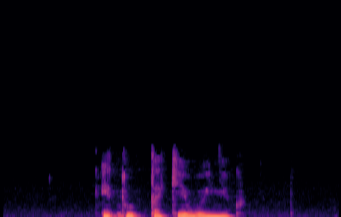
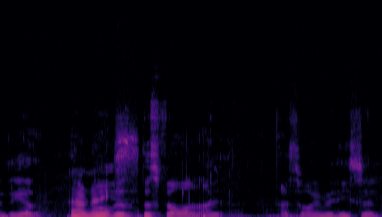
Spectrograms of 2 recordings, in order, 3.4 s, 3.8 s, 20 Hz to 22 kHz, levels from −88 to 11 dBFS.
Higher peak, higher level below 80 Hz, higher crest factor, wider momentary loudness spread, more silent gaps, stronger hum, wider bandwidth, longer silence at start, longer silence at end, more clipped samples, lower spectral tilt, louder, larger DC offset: first, -10 dBFS vs -32 dBFS; first, -58 dBFS vs -74 dBFS; about the same, 16 dB vs 18 dB; second, 7 LU vs 17 LU; neither; neither; second, 6.6 kHz vs over 20 kHz; first, 1.05 s vs 0 s; first, 1.1 s vs 0 s; neither; first, -9.5 dB/octave vs -5 dB/octave; first, -23 LUFS vs -50 LUFS; neither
